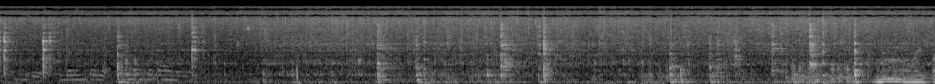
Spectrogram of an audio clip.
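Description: Onions and garlic sauté in a pan, giving a continuous close sizzle with frequent sharp scrapes and taps of a utensil stirring, no voices.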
